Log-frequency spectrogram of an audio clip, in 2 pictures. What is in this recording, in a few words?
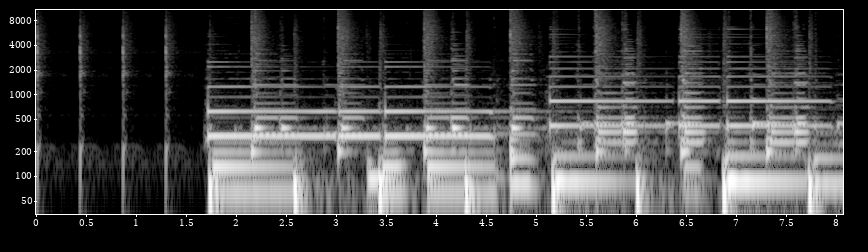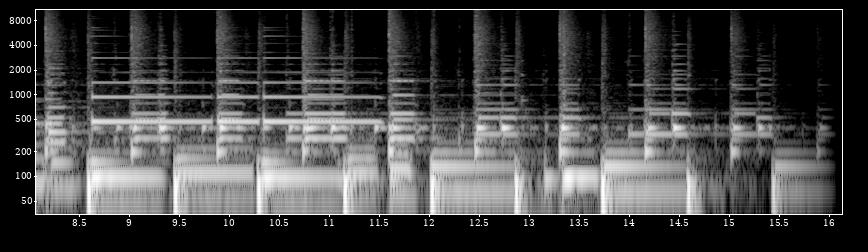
min 3rds only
